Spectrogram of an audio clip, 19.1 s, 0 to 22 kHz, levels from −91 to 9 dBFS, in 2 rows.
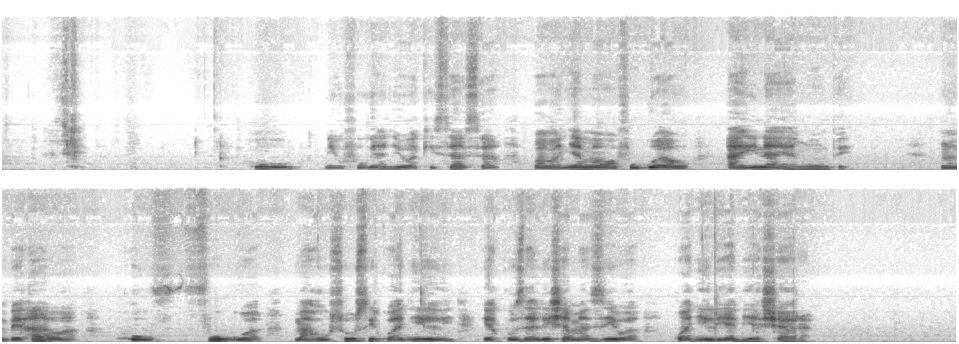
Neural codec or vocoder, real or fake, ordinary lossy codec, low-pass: none; real; Opus, 64 kbps; 19.8 kHz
